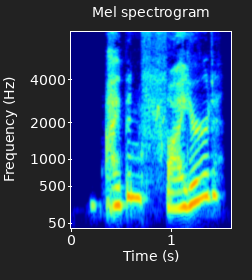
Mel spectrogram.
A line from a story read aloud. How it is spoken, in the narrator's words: I begin indignantly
